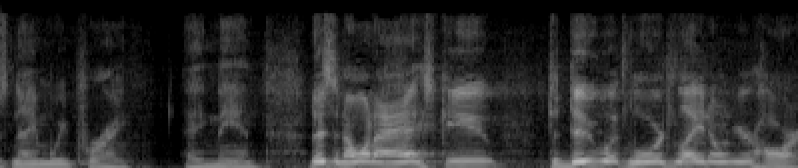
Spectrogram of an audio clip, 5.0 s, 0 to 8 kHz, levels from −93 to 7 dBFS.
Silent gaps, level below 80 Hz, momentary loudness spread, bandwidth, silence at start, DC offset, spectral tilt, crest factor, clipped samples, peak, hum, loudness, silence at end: none; -72 dBFS; 17 LU; 7.6 kHz; 0 s; under 0.1%; -6 dB/octave; 20 dB; under 0.1%; -16 dBFS; none; -35 LUFS; 0 s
